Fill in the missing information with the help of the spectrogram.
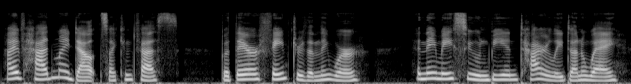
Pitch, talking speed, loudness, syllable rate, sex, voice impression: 220 Hz, 210 wpm, -16 LUFS, 5.7 syllables/s, female, feminine, adult-like, tensed, powerful, bright, soft, clear, fluent, intellectual, calm, friendly, reassuring, elegant, lively, slightly sharp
